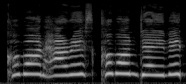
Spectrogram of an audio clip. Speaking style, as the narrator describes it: she shouted, her eyes nearly popping out of her head

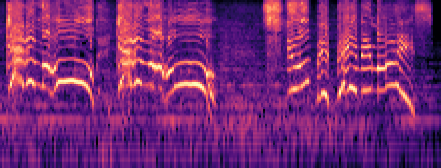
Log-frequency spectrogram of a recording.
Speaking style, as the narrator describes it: yelling

